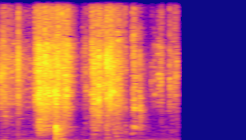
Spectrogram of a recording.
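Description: Aluminium foil crinkling and rustling as a foil-lined tray is handled, stopping abruptly near the end.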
